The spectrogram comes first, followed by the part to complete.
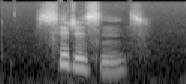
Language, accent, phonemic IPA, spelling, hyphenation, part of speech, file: English, US, /ˈsɪt.ɪ.zənz/, citizens, cit‧i‧zens, noun, En-us-citizens.ogg
- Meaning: plural of citizen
